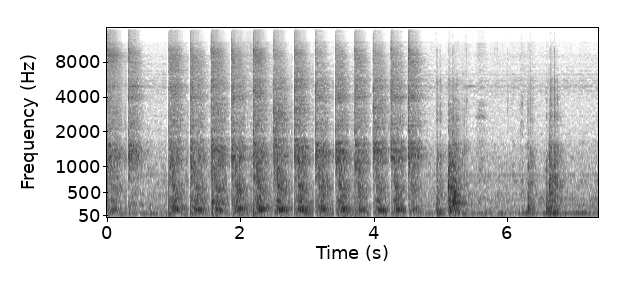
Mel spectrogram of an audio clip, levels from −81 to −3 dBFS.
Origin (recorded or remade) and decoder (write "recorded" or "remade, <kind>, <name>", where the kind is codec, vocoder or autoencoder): recorded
